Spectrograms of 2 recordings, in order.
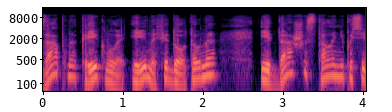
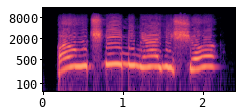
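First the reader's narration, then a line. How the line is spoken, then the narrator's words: Shrill old woman snapping. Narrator (Russian): также визгливо огрызнулась старуха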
